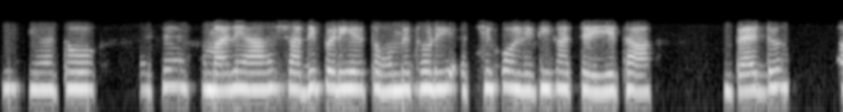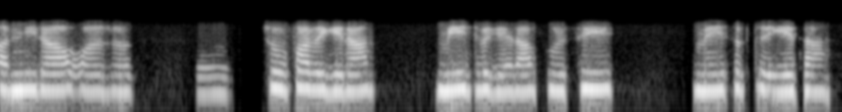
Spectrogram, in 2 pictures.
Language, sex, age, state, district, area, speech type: Hindi, female, 18-30, Uttar Pradesh, Azamgarh, rural, conversation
